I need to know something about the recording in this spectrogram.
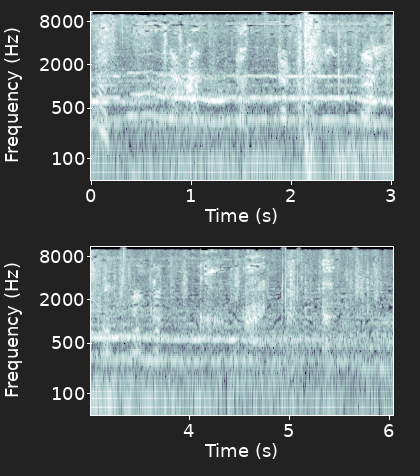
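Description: A long, held howling cry that sinks slowly in pitch, with repeated sharp hits of fight blows through it.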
